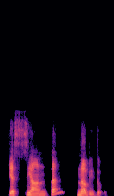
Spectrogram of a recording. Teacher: Instead of saying tam, Anuswara's makara, you are going to say nakara, because the next alphabet is na, and for that the Anunasik is na, so Anuswara is becoming na.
